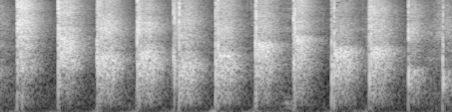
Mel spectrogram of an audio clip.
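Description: A short burst of applause: about eleven loud, sharp claps in a steady, even rhythm, crisp and bright, with no voices over them.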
